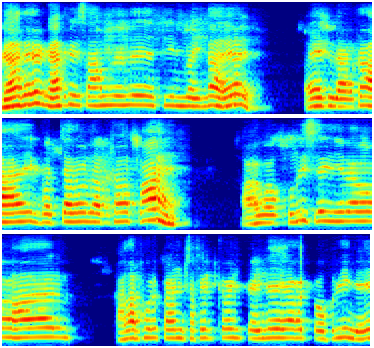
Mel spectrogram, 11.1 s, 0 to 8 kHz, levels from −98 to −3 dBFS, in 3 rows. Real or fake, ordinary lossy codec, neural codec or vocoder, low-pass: fake; none; codec, 16 kHz, 0.8 kbps, ZipCodec; none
